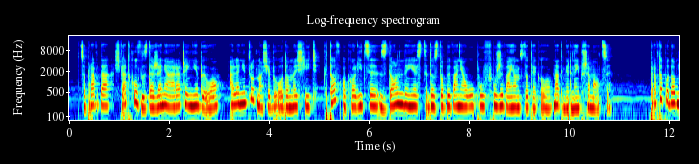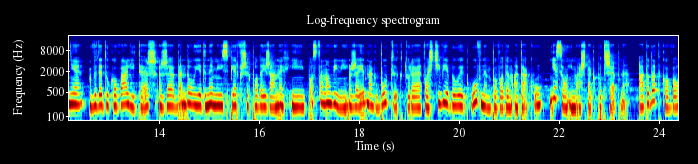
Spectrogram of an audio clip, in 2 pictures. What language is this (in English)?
Polish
